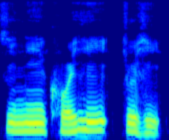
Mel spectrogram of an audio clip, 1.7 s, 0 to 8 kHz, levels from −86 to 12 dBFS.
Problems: none marked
